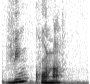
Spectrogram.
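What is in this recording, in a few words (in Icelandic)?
"vinkona", Icelandic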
